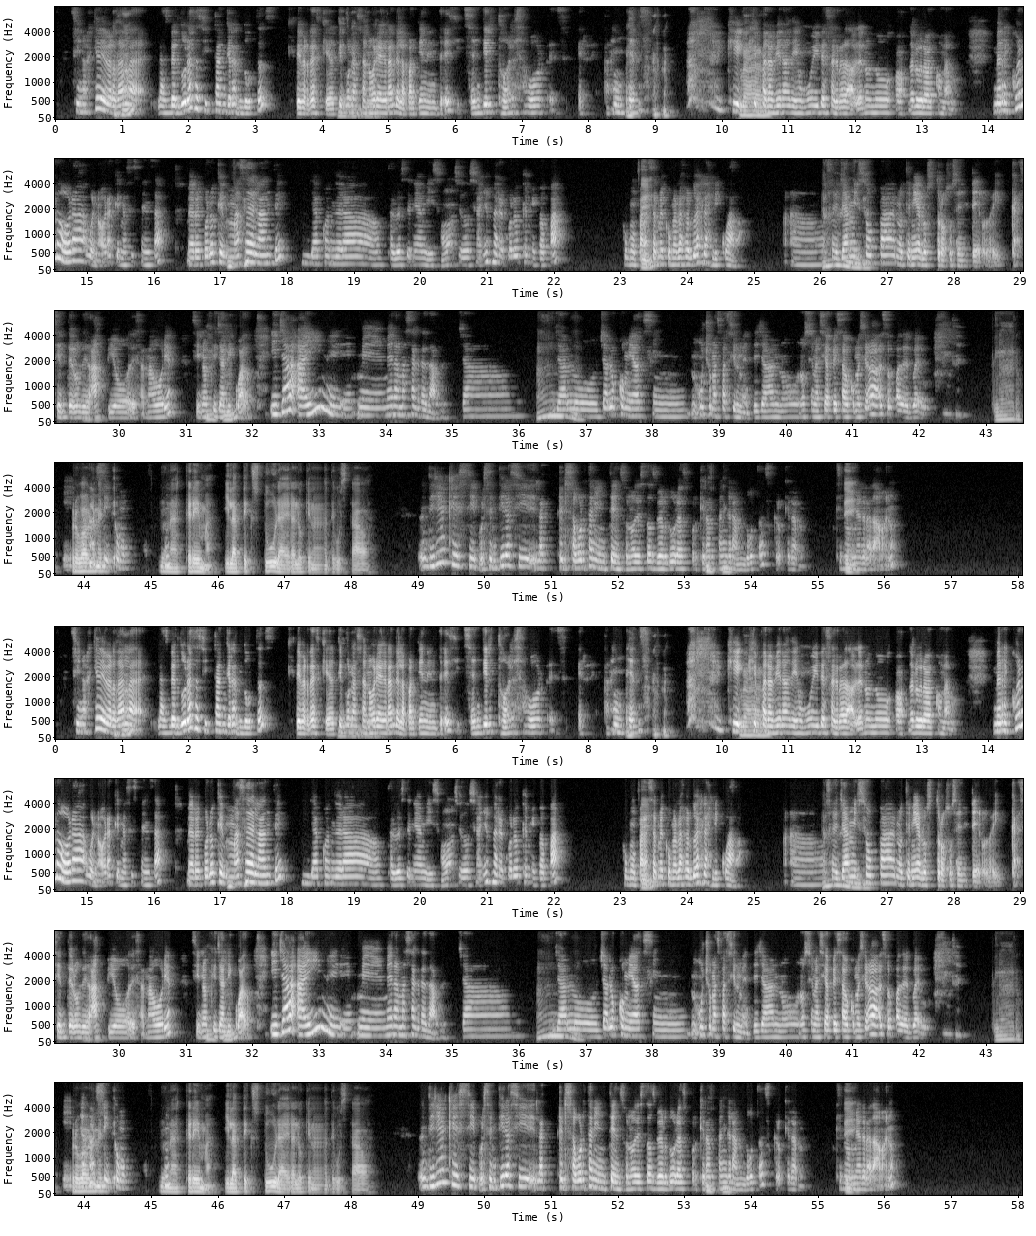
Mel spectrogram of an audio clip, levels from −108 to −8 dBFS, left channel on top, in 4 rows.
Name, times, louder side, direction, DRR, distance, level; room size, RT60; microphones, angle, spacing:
voice 1, 0.3-3.1 3.6-7.5 8.2-8.9 9.5-16.1 16.5-17.9 18.2-22.1 23.0-24.8 25.5-30.8 31.2-34.9 35.1-36.0 36.5-42.6 43.7-44.6 45.2-45.3 49.0-54.8 55.3-56.2, right 3 dB, 75° right, 0.8 m, -25 dB
voice 2, 4.2-4.8 8.6-8.7 10.3-10.7 17.1-17.4 23.3-23.5 26.0-26.7 31.3-31.8 36.3-36.9 43.1-43.5 43.8-44.3 45.1-48.3 53.3-53.7 55.4-55.6, equal, 10° left, 0.6 m, -28 dB
6.4 x 4.9 x 5.1 m
head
